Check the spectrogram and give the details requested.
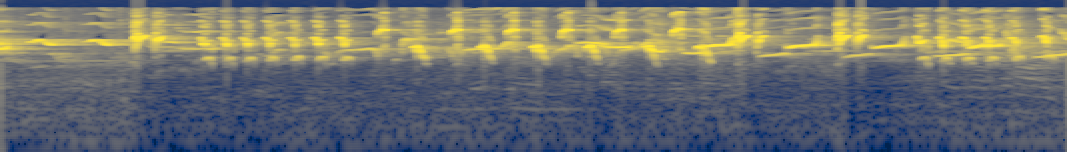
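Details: Oriental magpie-robin, an energetic singer with a rich song full of imitations, played to spur sluggish caged birds to sing. Dense run of sharp whistled notes and quick chirps, mostly high-pitched, after a brief softer opening warble.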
